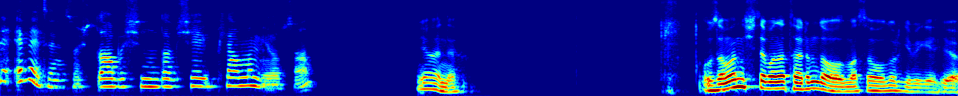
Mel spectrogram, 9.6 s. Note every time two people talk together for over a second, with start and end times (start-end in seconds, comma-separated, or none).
none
